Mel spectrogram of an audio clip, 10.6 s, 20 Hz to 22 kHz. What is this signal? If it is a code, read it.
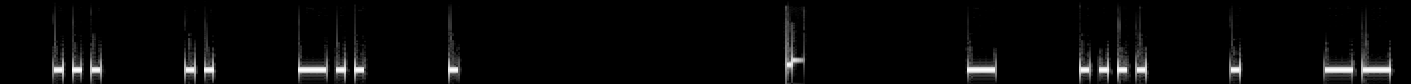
Morse code, heard as a keyed tone, about 17 wpm, spaced as for 10 wpm, 700 Hz. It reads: SIDE THEM
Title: 3x Character Spacing - Top 300 Words - 17wpm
